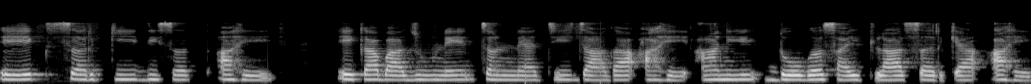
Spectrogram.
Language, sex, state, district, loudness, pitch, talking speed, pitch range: Marathi, female, Maharashtra, Dhule, -18 LUFS, 215 Hz, 85 wpm, 210-225 Hz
